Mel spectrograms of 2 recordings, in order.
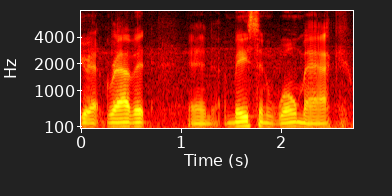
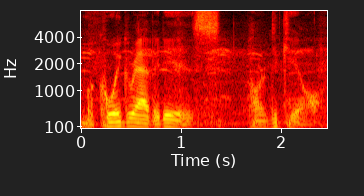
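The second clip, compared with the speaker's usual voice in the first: slow, hushed movie trailer announcer voice; 6 dB quieter than usual. Baseball announcer introducing a batter, in a movie trailer guy voice. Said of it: "your your movie trailer guy voice".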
